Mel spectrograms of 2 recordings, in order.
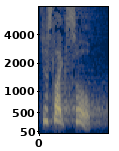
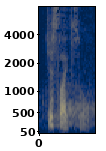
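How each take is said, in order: First: Said in the usual way. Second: Much softer, dropped almost to a murmur; hushed echo. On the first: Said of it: "repeated for emphasis". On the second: Shown as a demonstration. Preacher repeating to congregation, hushed echo. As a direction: let it sink in, barely voiced. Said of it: "quiet echo of the line".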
